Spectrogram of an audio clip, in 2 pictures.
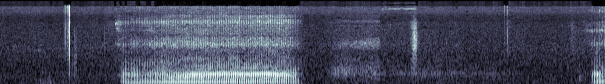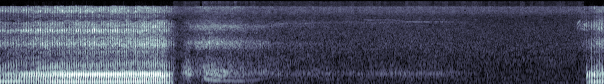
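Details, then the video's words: Asya, a female French Bulldog, in deep healthy sleep after playing, snores in heavy grating bursts of about one and a half seconds, followed by a soft descending exhale and a few seconds of quiet. "Французский бульдог Ася здоровый сон и храп"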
